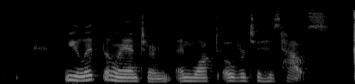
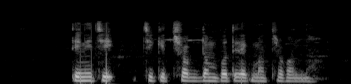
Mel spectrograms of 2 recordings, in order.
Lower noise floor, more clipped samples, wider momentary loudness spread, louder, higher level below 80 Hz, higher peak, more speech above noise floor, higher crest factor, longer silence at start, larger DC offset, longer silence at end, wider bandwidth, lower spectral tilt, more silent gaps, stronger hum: second, -66 dBFS vs -73 dBFS; neither; about the same, 10 LU vs 9 LU; second, -39 LUFS vs -28 LUFS; second, -82 dBFS vs -58 dBFS; about the same, -12 dBFS vs -10 dBFS; second, 27 dB vs 46 dB; first, 28 dB vs 18 dB; second, 0.35 s vs 0.7 s; neither; about the same, 0.25 s vs 0.35 s; first, 14.5 kHz vs 8.2 kHz; about the same, -5 dB/octave vs -5.5 dB/octave; first, 0.54-0.64 s vs none; neither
